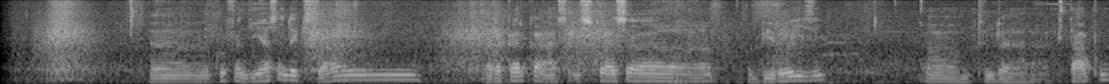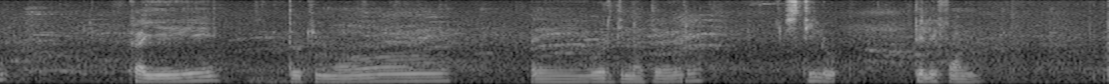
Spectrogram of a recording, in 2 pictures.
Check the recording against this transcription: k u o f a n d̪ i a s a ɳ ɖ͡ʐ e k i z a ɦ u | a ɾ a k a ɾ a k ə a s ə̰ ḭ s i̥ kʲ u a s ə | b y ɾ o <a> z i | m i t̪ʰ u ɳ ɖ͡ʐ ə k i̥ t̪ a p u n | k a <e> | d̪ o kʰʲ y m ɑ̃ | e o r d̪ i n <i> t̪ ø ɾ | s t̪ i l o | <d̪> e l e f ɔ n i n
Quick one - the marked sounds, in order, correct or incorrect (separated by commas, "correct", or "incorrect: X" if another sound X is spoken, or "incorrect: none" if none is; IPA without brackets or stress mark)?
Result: incorrect: i, correct, incorrect: a, incorrect: t̪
